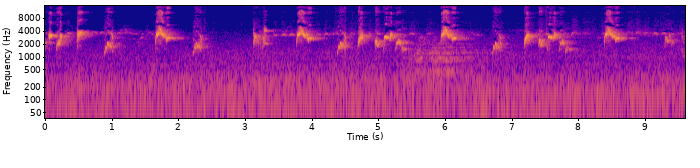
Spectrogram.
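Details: Red-whiskered bulbul song, stirred up for a singing contest: short, bright whistled phrases that rise and fall, delivered in quick bursts with brief pauses. A faint buzzy rasp sounds near the middle over low background hiss.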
